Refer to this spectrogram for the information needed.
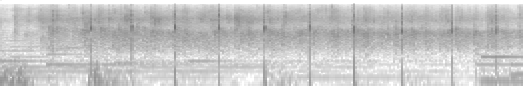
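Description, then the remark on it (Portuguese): An audience applauds Christ during a sermon in a steady wash of clapping, punctuated by sharper rhythmic claps, with low sustained musical tones underneath throughout. “Aplauda a Cristo porque Ele é bueno.”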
